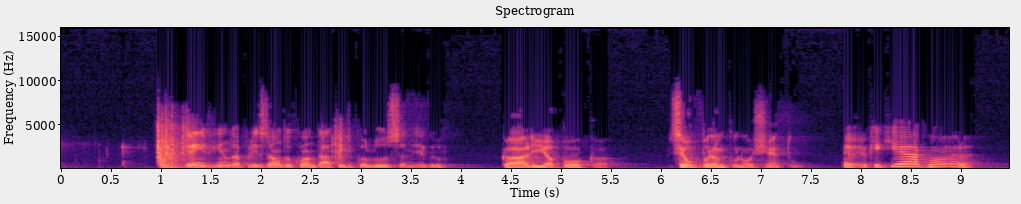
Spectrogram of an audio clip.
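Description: A second man speaks in a clear voice.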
